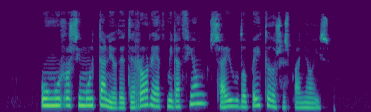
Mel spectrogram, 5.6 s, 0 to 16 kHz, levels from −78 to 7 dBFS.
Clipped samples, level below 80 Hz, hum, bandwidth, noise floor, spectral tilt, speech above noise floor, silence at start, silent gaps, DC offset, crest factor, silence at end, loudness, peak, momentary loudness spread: under 0.1%; -68 dBFS; none; 11.5 kHz; -72 dBFS; -5.5 dB/octave; 52 dB; 0.65 s; none; under 0.1%; 16 dB; 0.65 s; -21 LUFS; -4 dBFS; 8 LU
